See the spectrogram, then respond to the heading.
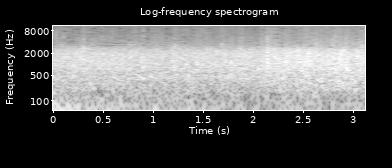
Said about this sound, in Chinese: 下面，让我们再次用热烈的掌声欢迎指挥家丹尼尔·巴伦博伊姆，这是他第三次执棒维也纳新年音乐会。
